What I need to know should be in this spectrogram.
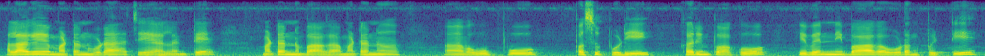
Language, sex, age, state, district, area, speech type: Telugu, female, 60+, Andhra Pradesh, Sri Balaji, urban, spontaneous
